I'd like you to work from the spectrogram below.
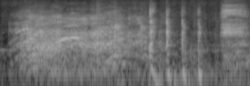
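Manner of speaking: a long squeaky breathless cackle; breathy high-pitched giggle fit; high wheezing laugh. Real, not acted. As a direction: laugh high and airy at your own joke. Laughs at own joke.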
